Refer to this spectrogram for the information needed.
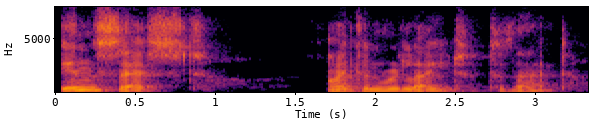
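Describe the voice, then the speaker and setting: A man doing a stand-up set of one-liners, deadpan and self-mocking. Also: mid-range voice, slow pace. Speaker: stand-up comedian.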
